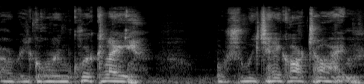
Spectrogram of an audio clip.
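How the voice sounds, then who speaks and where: A raspy, put-on character voice moves at a fairly slow pace with fairly even intonation over clear background noise. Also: man, medium pitch for a man. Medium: actual play. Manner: terse, practical.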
